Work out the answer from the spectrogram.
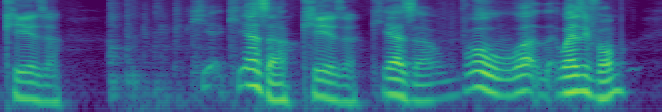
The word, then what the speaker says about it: Chiesa: Okay, I'm gonna guess it's Chesia, or I don't know. Chisa. It's pronounced Chiesa.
